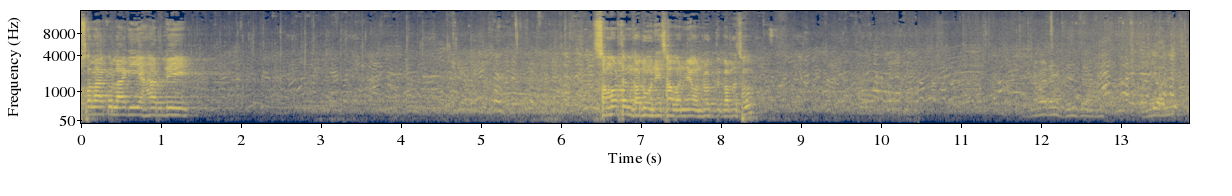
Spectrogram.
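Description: A man speaks over a loudspeaker at an outdoor event.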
